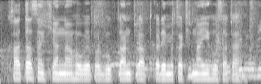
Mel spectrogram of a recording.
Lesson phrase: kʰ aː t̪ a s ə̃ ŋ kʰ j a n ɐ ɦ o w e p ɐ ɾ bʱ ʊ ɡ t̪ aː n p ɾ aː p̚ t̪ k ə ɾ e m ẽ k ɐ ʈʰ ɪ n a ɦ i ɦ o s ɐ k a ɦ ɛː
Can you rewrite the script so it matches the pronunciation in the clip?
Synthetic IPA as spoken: kʰ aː t̪ a s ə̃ ŋ kʰ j a n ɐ ɦ o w e p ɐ ɾ bʱ ʊ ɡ t̪ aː n p ɾ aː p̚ t̪ k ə ɾ e m ẽ k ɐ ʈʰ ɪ n a ɦ i ɦ o s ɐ k a ɦ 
